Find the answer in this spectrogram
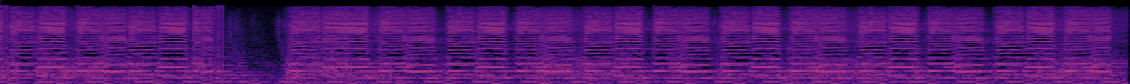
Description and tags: sax realtime edited with max/msp
up-and-down-a-note, edited, sax, loop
